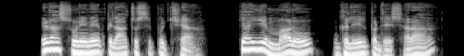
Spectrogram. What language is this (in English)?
Bilaspuri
